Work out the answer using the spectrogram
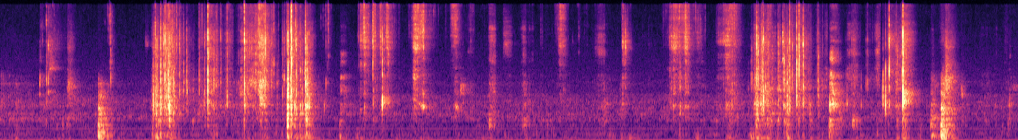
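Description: Close-up crunching and chewing of a crisp wafer, in irregular bursts of crackle.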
